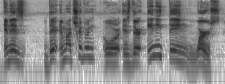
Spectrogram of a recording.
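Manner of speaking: high, drawn-out exasperated question; exasperated rant. Real, not acted. Venting to the podcast hosts about the DMV, exasperated and high. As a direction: stretch it out in disbelief.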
